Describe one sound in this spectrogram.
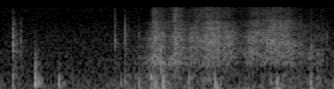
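A rotary cutter rolls across paper on a cutting mat.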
